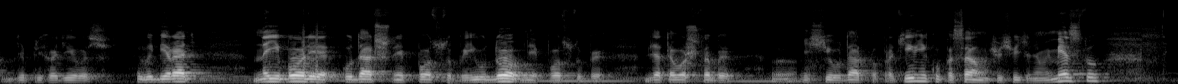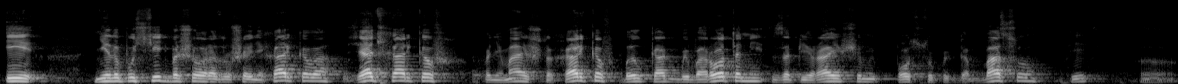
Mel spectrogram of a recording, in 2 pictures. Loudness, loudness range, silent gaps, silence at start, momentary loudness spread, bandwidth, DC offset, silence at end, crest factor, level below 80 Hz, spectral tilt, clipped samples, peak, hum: -23 LUFS; 8 LU; none; 0.05 s; 18 LU; 14.5 kHz; under 0.1%; 0.15 s; 20 dB; -64 dBFS; -7.5 dB/octave; under 0.1%; -4 dBFS; none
